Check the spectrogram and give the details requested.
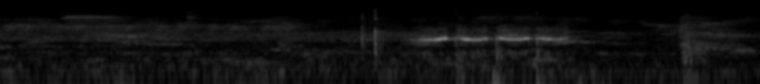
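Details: Common myna, a talking pet bird filmed around bath time in Bangladesh; a soft whistled warble, then a louder run of quick wavering whistled notes, with clicks and faint room noise.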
